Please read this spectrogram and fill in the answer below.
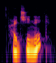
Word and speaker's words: hygienic: word in english now in british english it would be pronounced hygienic with a long e sound in the middle hy g nic hygienic and in american english it would be more like hygienic and once again the e at towards the end that is pronounced like an ä hygienic hygienic here's an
